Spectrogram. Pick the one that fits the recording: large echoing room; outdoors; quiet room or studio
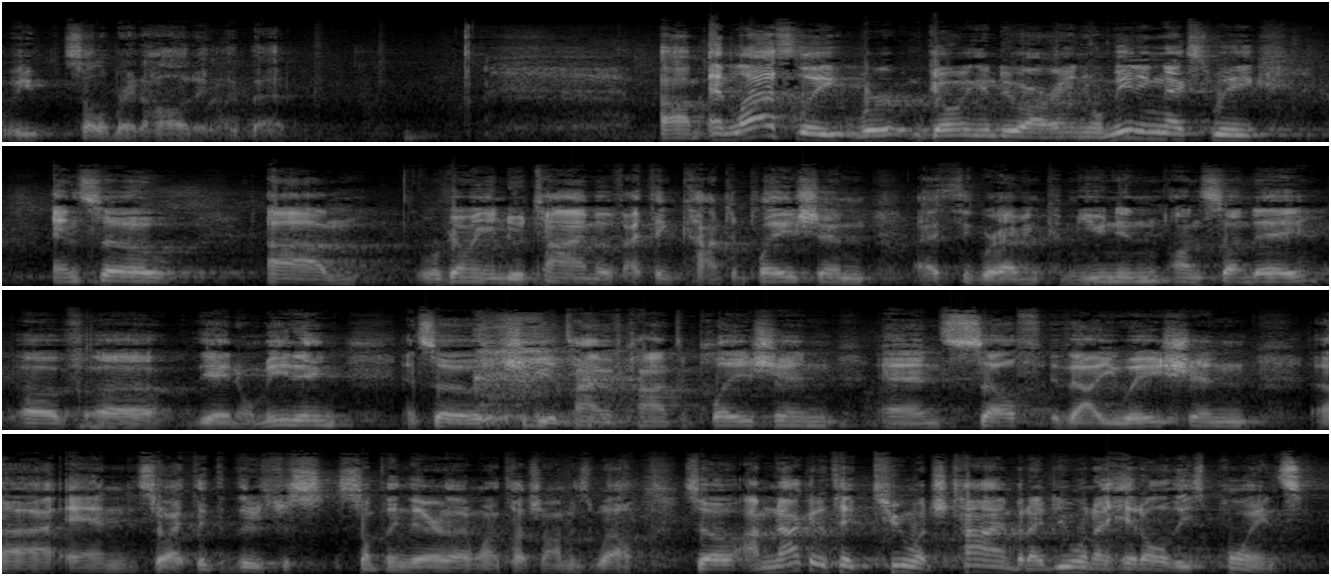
large echoing room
